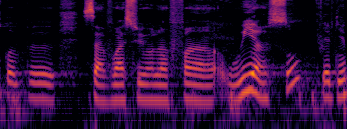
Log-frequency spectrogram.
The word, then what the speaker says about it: Wianso: On a appris aujourd'hui tout ce qu'on peut savoir sur l'enfant Wiyanso. Il est bien prononcé, hein? Oui, Wiyanso.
